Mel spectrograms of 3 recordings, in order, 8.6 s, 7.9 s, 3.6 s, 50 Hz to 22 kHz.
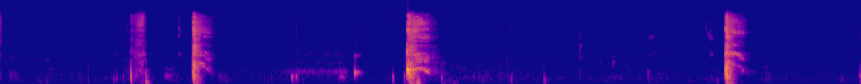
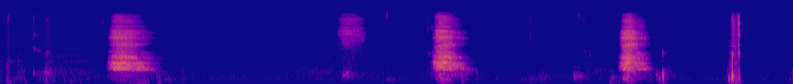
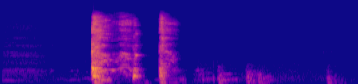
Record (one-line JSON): {"three_cough_length": "8.6 s", "three_cough_amplitude": 29451, "three_cough_signal_mean_std_ratio": 0.15, "exhalation_length": "7.9 s", "exhalation_amplitude": 5917, "exhalation_signal_mean_std_ratio": 0.28, "cough_length": "3.6 s", "cough_amplitude": 28022, "cough_signal_mean_std_ratio": 0.2, "survey_phase": "beta (2021-08-13 to 2022-03-07)", "age": "18-44", "gender": "Female", "wearing_mask": "No", "symptom_cough_any": true, "symptom_new_continuous_cough": true, "symptom_runny_or_blocked_nose": true, "symptom_shortness_of_breath": true, "symptom_abdominal_pain": true, "symptom_diarrhoea": true, "symptom_fatigue": true, "symptom_fever_high_temperature": true, "symptom_headache": true, "symptom_change_to_sense_of_smell_or_taste": true, "symptom_loss_of_taste": true, "symptom_onset": "4 days", "smoker_status": "Never smoked", "respiratory_condition_asthma": false, "respiratory_condition_other": false, "recruitment_source": "Test and Trace", "submission_delay": "2 days", "covid_test_result": "Positive", "covid_test_method": "RT-qPCR", "covid_ct_value": 16.8, "covid_ct_gene": "ORF1ab gene", "covid_ct_mean": 17.2, "covid_viral_load": "2300000 copies/ml", "covid_viral_load_category": "High viral load (>1M copies/ml)"}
